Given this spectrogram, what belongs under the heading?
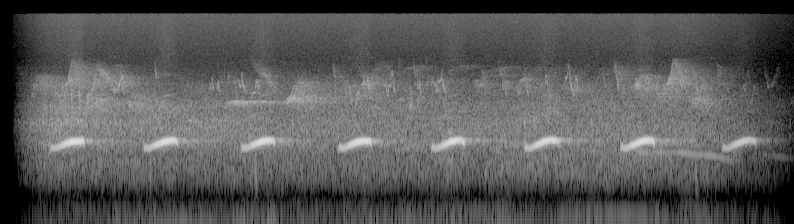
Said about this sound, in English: Common ground dove.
